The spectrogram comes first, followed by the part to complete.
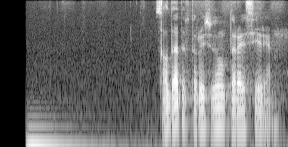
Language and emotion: Russian, neutral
